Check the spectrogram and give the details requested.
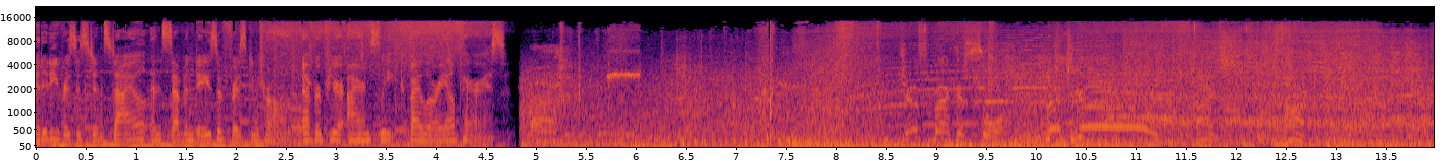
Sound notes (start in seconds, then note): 5.6 whistle blows; 12.9 chanting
